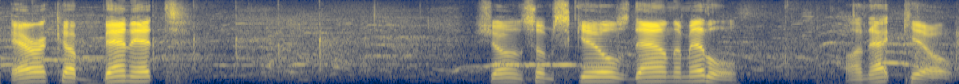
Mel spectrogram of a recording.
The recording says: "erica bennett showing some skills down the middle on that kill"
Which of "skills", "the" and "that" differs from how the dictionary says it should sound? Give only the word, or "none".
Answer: none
